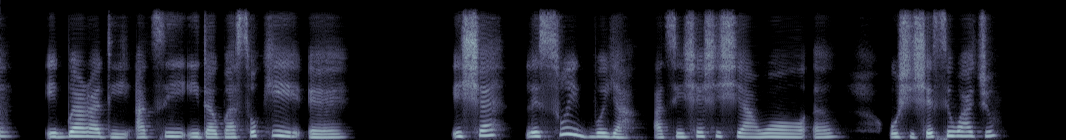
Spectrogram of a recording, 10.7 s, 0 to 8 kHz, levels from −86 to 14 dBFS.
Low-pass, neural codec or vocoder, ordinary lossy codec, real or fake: 7.2 kHz; codec, 16 kHz, about 1 kbps, DyCAST, with the encoder's durations; none; fake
